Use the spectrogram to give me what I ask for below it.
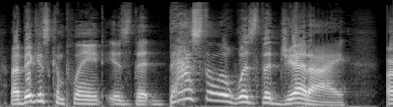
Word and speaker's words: Bastila: girl in the end bastila of course or if you're freddie who says bistilla like he doesn't know what he's talking about isn't that how you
